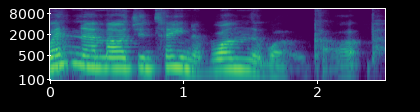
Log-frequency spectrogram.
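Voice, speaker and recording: Her intonation lively, a woman speaks with an English accent. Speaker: former footballer. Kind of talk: interview.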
